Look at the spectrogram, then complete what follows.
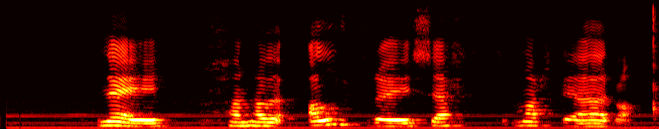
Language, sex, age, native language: Icelandic, male, 11, Icelandic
